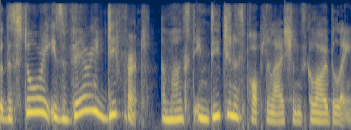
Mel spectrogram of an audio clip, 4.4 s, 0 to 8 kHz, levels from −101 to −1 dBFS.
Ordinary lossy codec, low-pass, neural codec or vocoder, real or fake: AAC, 32 kbps; 7.2 kHz; codec, 24 kHz, 6 kbps, HILCodec; fake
